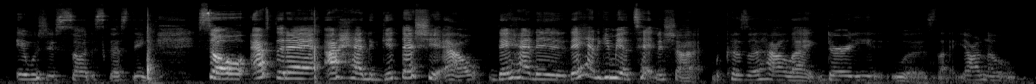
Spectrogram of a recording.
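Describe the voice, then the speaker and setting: A woman speaks at a moderate pace with high pitch and very wide pitch swings. Her loudness swings widely, and there is noticeable background noise. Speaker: YouTube co-host. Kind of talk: storytime casual chat.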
